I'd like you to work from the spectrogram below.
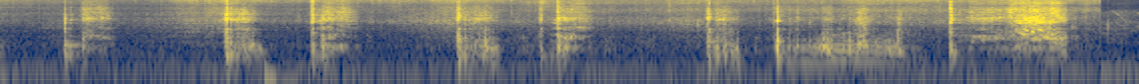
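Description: Shrimp being stir-fried in a pan for Thai prawn fried rice, with sharp rhythmic bursts of spatula scraping and tossing against the pan over a soft sizzle, close and loud, no talking.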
